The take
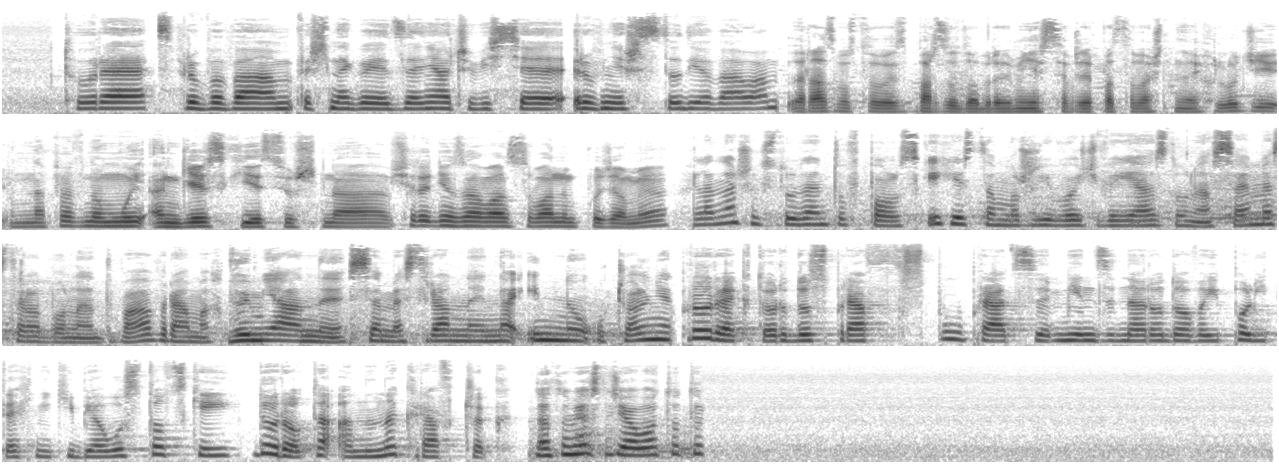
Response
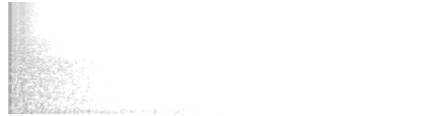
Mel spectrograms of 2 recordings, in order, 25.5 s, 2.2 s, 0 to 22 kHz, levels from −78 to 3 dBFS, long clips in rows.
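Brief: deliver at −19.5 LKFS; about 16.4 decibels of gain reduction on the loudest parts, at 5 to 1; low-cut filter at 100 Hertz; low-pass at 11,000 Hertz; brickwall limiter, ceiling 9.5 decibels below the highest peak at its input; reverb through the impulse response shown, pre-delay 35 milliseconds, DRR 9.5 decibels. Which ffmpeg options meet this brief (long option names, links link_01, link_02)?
-filter_complex "[0:a]highpass=100,lowpass=11000,acompressor=threshold=-33dB:ratio=5,alimiter=level_in=3.5dB:limit=-24dB:level=0:latency=1,volume=-3.5dB,asplit=2[link_01][link_02];[1:a]atrim=start_sample=2205,adelay=35[link_03];[link_02][link_03]afir=irnorm=-1:irlink=0,volume=-10dB[link_04];[link_01][link_04]amix=inputs=2:normalize=0,volume=18.5dB"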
